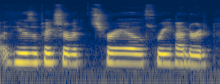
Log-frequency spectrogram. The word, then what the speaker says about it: Treo: But the phone is a, I think it's called, pronounced Treo. It's T-R-E-O.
